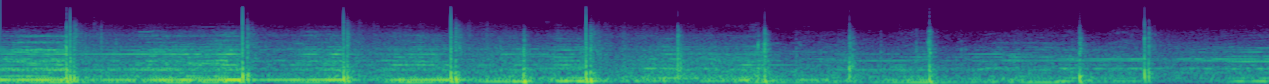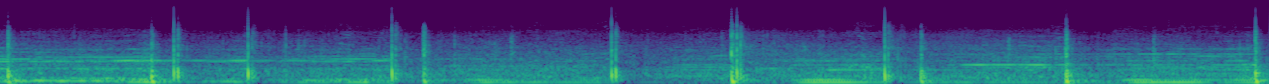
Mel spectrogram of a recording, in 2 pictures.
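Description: Aerial firework shells bursting in a rapid string of sharp bangs, about two a second, over music with a heavy bass line. The bangs thin out and the sound grows a little quieter in the middle, with one especially loud bang near the end.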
